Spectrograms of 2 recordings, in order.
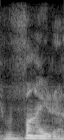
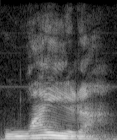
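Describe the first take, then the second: First: The word begins with a V sound. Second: The word begins with a W sound. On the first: This is how another group says it. "they will say Vira with a V" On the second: This is how the speaker's own group says it. "like we would use the W, like we would say Waira to dance"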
